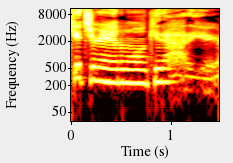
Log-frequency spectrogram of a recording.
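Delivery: yelling angrily.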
